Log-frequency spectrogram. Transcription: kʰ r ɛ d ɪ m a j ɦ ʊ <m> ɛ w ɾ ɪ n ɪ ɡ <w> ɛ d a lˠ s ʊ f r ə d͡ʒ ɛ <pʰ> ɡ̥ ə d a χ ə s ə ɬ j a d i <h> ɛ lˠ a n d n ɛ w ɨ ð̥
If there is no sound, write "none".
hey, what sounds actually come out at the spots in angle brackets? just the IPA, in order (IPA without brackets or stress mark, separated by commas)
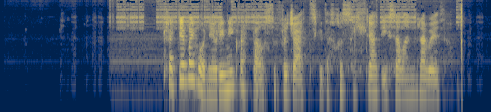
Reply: n, v, tʰ, s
